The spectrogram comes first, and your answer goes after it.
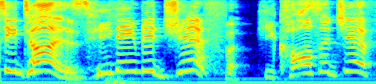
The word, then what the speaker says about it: GIF: does he named it jiff he calls a jiff he says it's pronounced jiff I did not know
